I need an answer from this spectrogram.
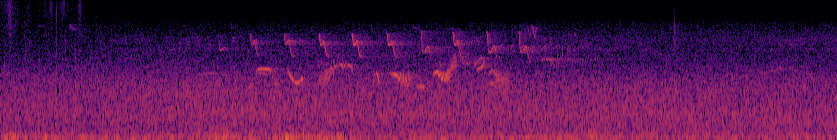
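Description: Woodland outdoor ambience, a steady hiss, with a songbird singing a quick run of short, high repeated notes and swooping chirps from about two to five and a half seconds in.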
